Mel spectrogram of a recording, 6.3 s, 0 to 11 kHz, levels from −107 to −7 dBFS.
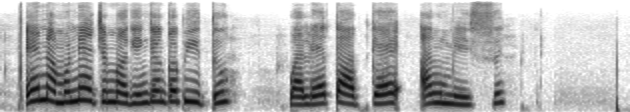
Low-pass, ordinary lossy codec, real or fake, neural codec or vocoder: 9.9 kHz; none; fake; codec, 44.1 kHz, 7.8 kbps, Pupu-Codec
